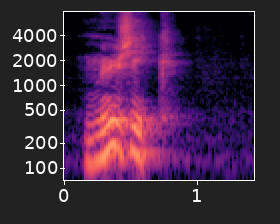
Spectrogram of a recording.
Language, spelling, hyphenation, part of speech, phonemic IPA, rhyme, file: Dutch, muziek, mu‧ziek, noun, /myˈzik/, -ik, Nl-muziek.ogg
- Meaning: music (sound; art)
